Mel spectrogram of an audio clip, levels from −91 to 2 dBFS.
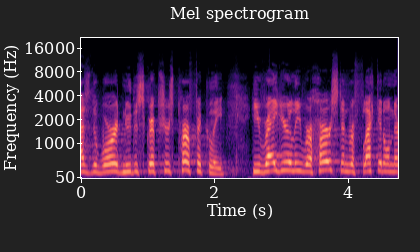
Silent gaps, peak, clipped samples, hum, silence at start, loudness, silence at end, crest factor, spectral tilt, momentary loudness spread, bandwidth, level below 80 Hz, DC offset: none; -4 dBFS; under 0.1%; none; 0 s; -22 LUFS; 0 s; 18 dB; -5 dB/octave; 9 LU; 9.4 kHz; -76 dBFS; under 0.1%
